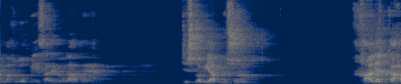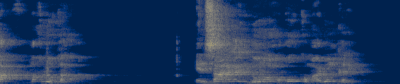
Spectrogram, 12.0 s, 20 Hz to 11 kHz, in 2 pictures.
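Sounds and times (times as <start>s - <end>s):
man speaking: 0.0s - 1.6s, 2.7s - 3.9s, 5.4s - 7.4s, 9.0s - 11.3s.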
